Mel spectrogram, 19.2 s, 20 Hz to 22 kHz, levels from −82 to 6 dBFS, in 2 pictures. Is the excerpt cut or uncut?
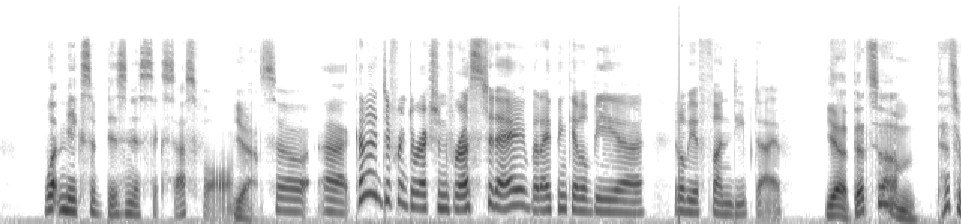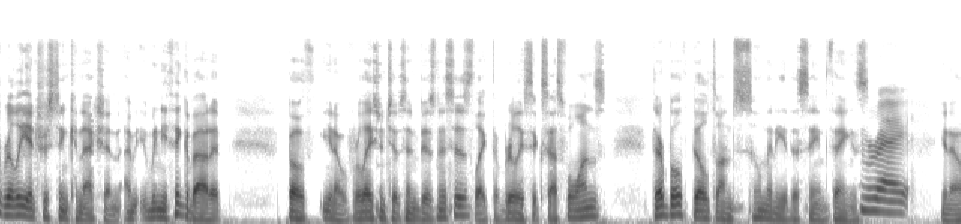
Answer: uncut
